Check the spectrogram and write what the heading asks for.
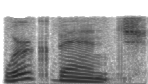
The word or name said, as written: workbench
